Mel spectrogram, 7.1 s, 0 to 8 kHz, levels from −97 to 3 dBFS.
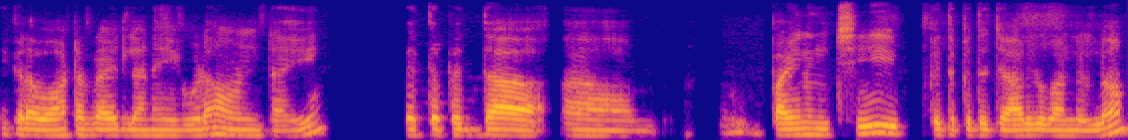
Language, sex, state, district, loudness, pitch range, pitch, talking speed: Telugu, male, Telangana, Nalgonda, -18 LUFS, 115-130 Hz, 120 Hz, 135 wpm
